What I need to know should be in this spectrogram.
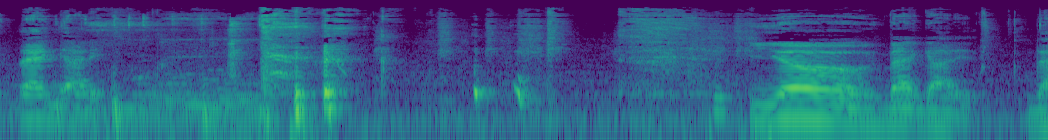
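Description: A young man laughs close to a microphone.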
